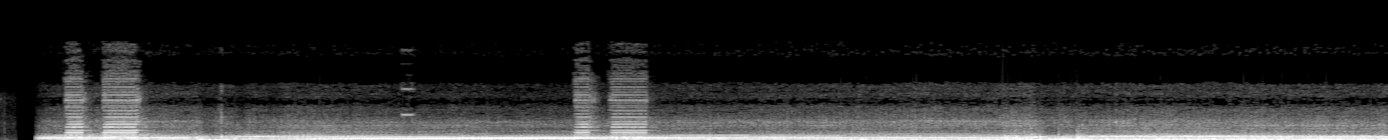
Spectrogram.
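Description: Car engine sound effect for a cartoon car driving along: a steady engine run whose pitch climbs slowly as it accelerates, starting suddenly just after the opening. A short high double beep sounds near the start and again about three seconds in.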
